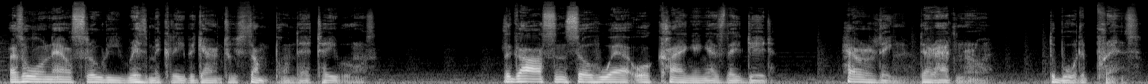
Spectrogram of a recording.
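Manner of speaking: ordinary delivery, nothing marked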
